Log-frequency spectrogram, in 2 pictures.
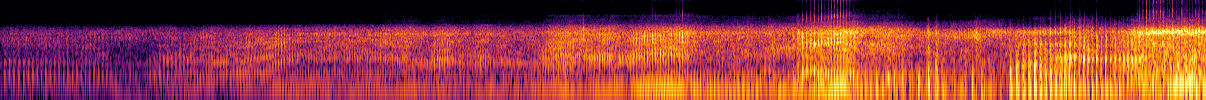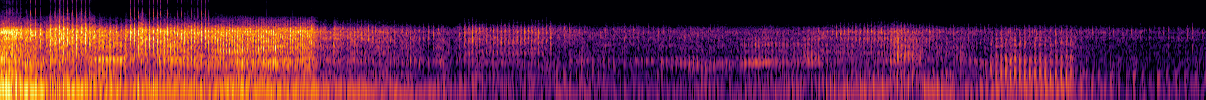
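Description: Small motorbike and quad engines buzz and rev, growing louder as they pass close by, then fade.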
